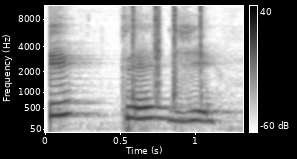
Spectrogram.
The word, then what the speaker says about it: étayer: prendre des décisions stratégiques étayer étayer ici le y a un double rôle puisque son premier rôle c'est de faire le son I et donc a et i ensemble ça fait e c'est pour ça que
